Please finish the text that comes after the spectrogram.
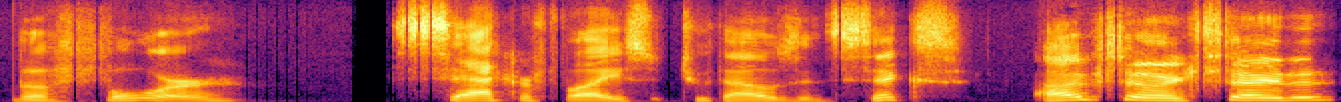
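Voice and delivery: slow words stretched by a yawn. Real, not acted. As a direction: talk through a yawn. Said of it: "I'm yawning in the intro".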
